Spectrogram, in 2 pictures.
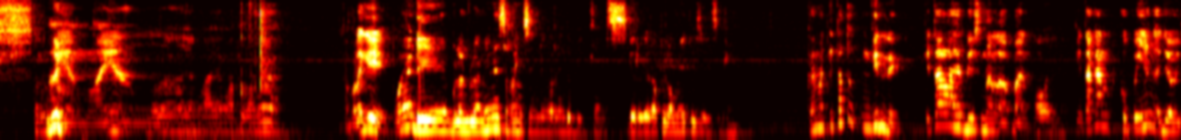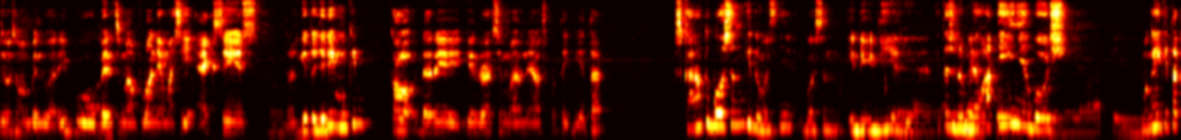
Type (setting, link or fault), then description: fault, poor microphone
